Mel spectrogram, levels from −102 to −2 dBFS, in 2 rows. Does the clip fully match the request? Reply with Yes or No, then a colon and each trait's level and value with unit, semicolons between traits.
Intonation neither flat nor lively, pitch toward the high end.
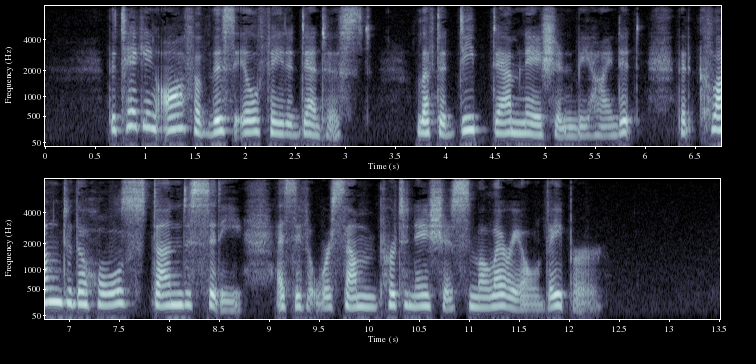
Yes: average, 3.9 semitones; high, 195 Hz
